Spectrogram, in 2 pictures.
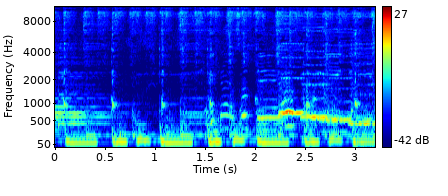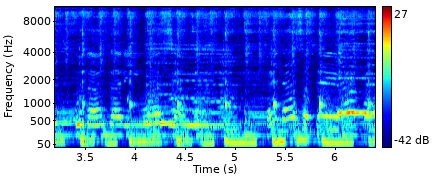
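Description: Live band playing Latin dance music: keyboard, bass and hand percussion (timbales and congas), with a steady low bass beat under a wavering melody line.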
